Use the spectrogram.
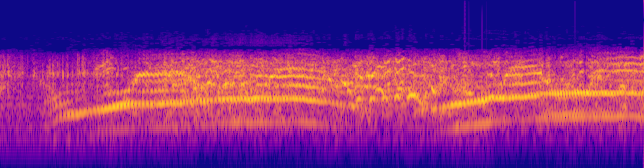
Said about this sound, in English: Take some hot water. Let's take some hot water and salt and gargle. It'll do you good.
